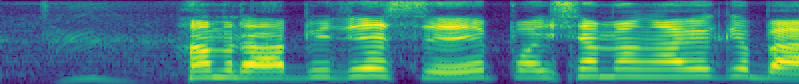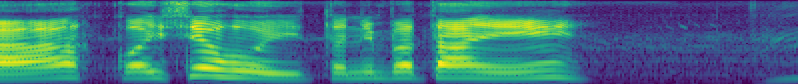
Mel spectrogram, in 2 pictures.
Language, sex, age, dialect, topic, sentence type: Bhojpuri, male, 25-30, Southern / Standard, banking, question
